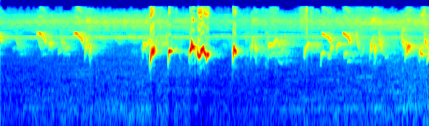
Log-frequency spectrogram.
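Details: Red-whiskered bulbul singing in the morning, decoy song for training birds to sing 'căng lửa'; a cluster of loud, bright whistled notes around the middle, surrounded by quieter slurred whistles from other bulbul-like singers.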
